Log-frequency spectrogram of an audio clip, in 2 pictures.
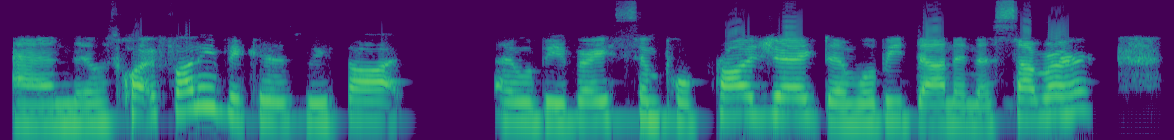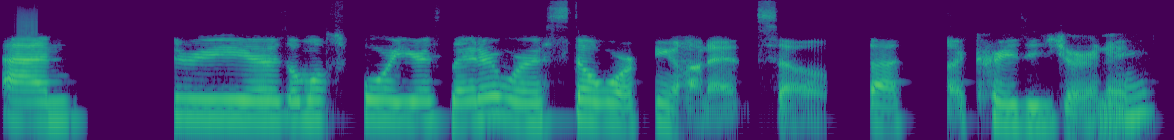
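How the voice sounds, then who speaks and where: A woman's voice: mid-range voice, normal speed, a bit bright, rough recording. Earnest woman co-founder explaining her work. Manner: earnest, frequent fillers and restarts. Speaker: app co-founder, guest. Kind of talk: casual interview answers.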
